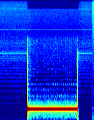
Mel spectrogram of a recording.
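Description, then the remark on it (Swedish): A single telephone ringing tone, one steady mid-pitched electronic beep lasting about a second, loud and clean, with a faint click at start and end and silence around it, from a call being placed to Japan. “vi ringer till eh, Dan i Japan”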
